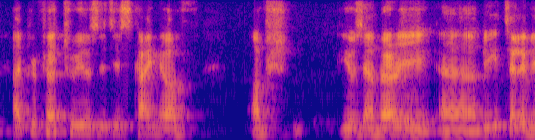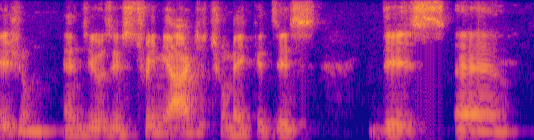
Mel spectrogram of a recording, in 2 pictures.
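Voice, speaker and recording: In a Portuguese accent, a man talks very slowly at a fairly high pitch with lively intonation. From Brazil, Salvador, Bahia. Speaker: marketing trainer. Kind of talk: business pitch video. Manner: halting, many fillers.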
